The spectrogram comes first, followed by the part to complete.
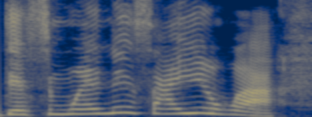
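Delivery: small, cute, high-pitched put-on voice. Retelling how a mother drilled state capitals, imitating her little voice. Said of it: "She did this little, like, voice like that".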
